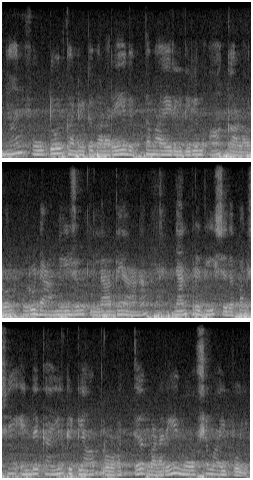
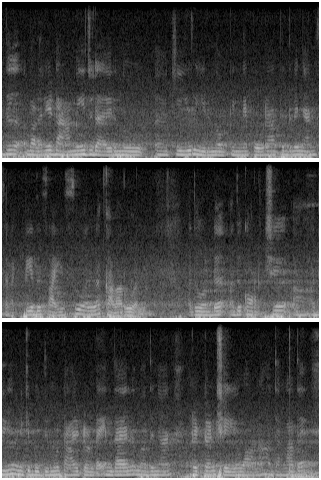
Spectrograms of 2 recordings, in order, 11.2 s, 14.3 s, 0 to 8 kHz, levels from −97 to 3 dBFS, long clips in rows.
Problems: background sounds at intervals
